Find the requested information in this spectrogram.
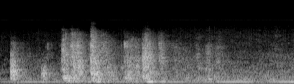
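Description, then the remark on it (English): A door opens and shuts as someone lets themselves out, with a cluster of knocks, rattles and a latch click, over a steady low background hum. “Don't bother to come to the door. I'll let myself out.”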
